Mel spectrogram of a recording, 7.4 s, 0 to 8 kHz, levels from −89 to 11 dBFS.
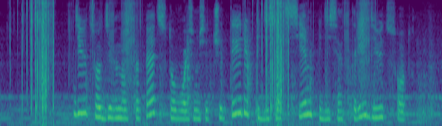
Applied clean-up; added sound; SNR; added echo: none; Crack; 5 dB; none.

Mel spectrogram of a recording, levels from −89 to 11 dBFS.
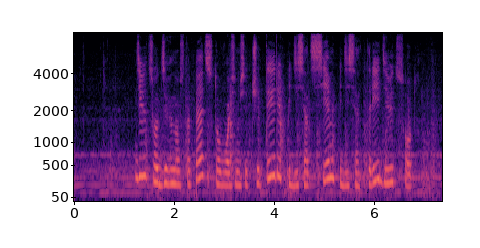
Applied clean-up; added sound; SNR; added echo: none; none; none; none.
